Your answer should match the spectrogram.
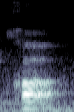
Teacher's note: Selepas kita izhar kamarikan dia, kemudian kita baca qaf baris atas bunyi qaf, bunyi qa, terangkat pangkal lidah kita. Qa, jangan baca ka.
